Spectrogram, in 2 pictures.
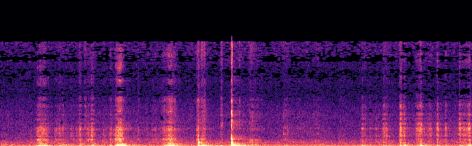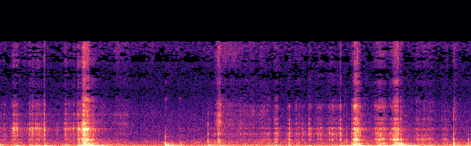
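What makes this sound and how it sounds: A metal gouge repeatedly scoops and scrapes a light wooden carving blank, a pale solid wood board covered in shavings. Quiet, low-heavy rubbing and scraping runs throughout, broken by short, sharper cuts with brief bright edges at irregular intervals.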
